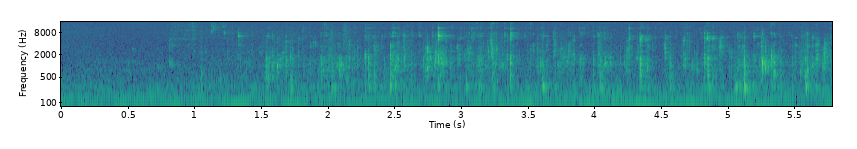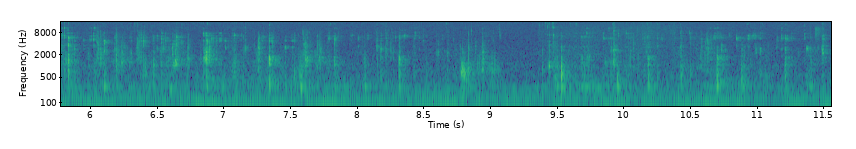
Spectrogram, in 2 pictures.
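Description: Close-miked chewing of a thick slice of raw salmon sashimi: a dense run of small wet mouth clicks and smacks, starting about a second and a half in.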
